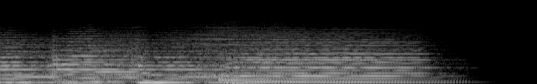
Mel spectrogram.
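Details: Orchestral theme music with sustained chords that fade to silence after about four and a half seconds; no animal sounds.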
